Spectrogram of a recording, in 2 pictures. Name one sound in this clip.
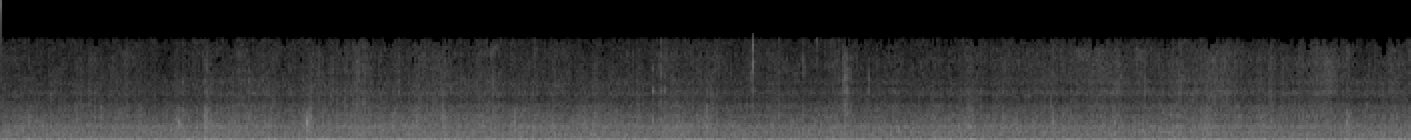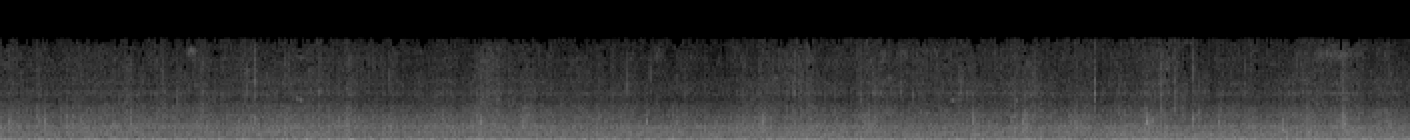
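A bus engine rumbles steadily as the bus drives along a highway.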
